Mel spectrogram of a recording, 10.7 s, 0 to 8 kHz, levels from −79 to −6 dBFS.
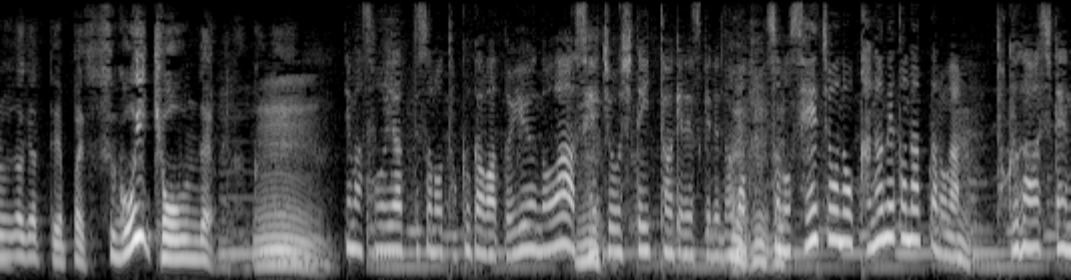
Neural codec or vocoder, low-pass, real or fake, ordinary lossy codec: none; none; real; none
